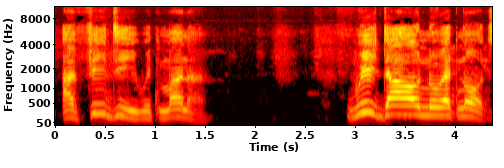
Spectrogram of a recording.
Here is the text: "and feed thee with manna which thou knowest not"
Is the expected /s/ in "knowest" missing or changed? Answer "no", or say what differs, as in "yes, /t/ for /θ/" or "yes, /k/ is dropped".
yes, /s/ is dropped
